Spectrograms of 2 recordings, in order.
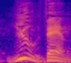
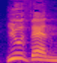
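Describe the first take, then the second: First: Said in the usual way. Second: "you" hit higher and louder; stress on you. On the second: Acted. Preacher repeating Paul's call to Timothy, "you" stressed. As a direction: lean hard on "you". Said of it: "the word "you" was emphatic".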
